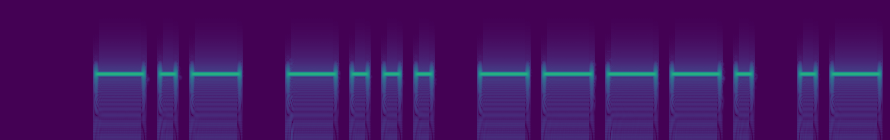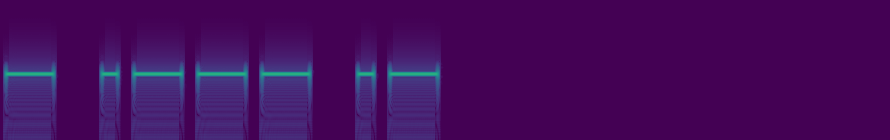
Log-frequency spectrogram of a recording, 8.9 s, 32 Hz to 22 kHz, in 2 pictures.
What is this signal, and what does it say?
Morse code, heard as a keyed tone, about 15 wpm, 700 Hz. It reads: KB9WJA
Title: USA Call Signs - 6 Characters - Repeated 3x - 15wpm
